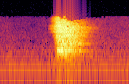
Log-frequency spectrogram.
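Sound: a person sneezing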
